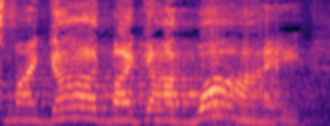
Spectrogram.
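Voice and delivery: loud, high cry of my God; anguished cry from the cross. Acted. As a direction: call out in agony from the cross. Voicing Jesus on the cross.

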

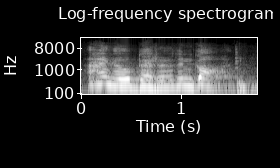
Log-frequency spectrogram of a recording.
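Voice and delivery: smug British accent mocking a critic. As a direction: lampoon Dawkins in a posh British accent. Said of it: "in his British accent".

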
